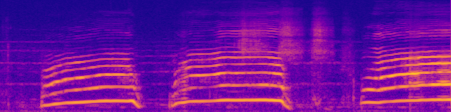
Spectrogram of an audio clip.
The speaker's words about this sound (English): As you dangle the mouse, the cat, who looked like she was about to curl up on the windowsill as it is perfectly in the sun, goes.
